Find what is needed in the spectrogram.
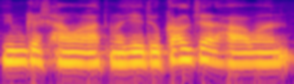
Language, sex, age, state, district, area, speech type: Kashmiri, male, 45-60, Jammu and Kashmir, Srinagar, rural, spontaneous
